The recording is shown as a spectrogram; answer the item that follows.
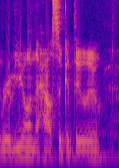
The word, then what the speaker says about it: Cthulhu: I usually go for Cthulhu. You know, it's there's no A between the C and the T, you know, where I think a lot of people seem to kind of just blend it all in. So I think it's Cthulhu. You know, it's very quick.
